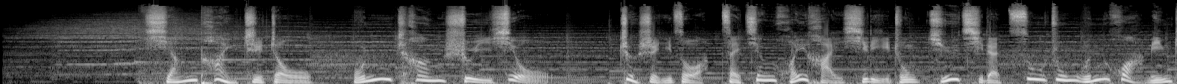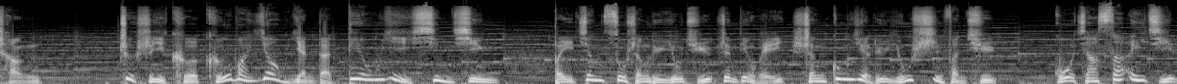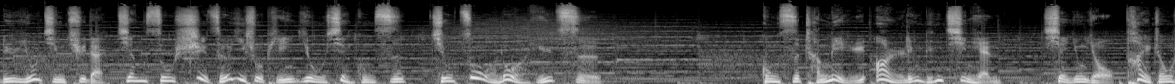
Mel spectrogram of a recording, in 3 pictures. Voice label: 男, 专题; 世泽艺术品

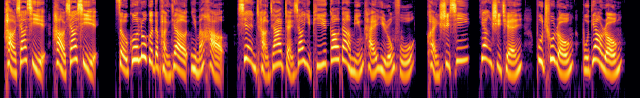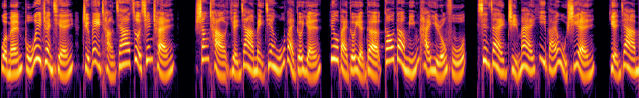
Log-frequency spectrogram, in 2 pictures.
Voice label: 女 年轻甜美, 广告促销 亲切 温柔 促销名牌羽绒服

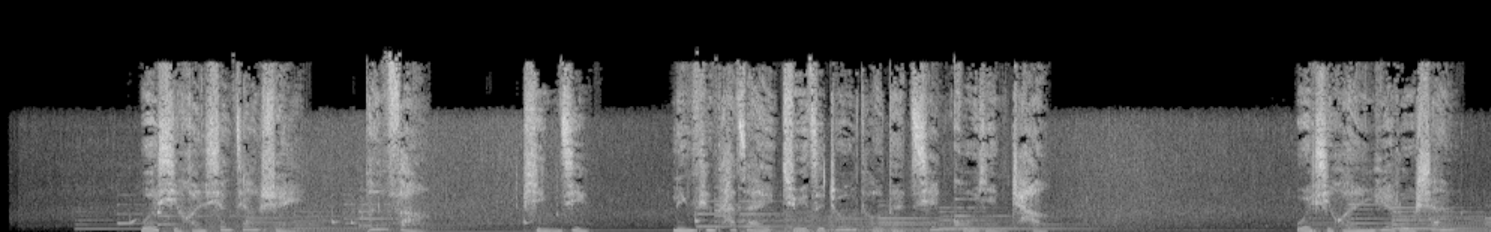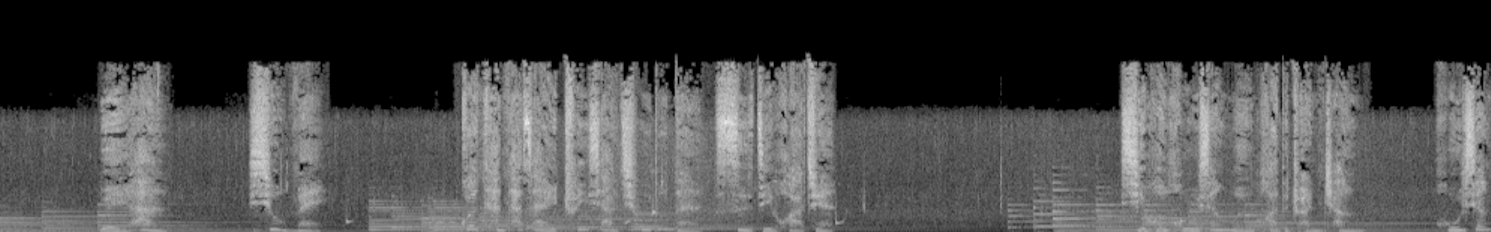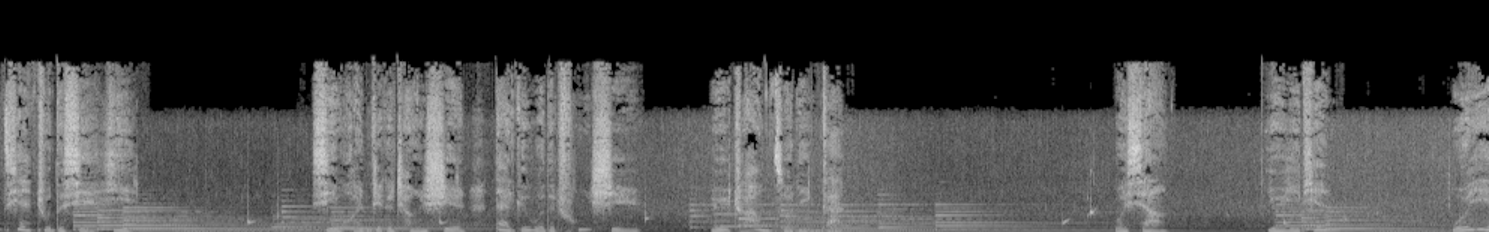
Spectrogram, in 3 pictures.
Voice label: 女, 专题; 长沙风景区录音

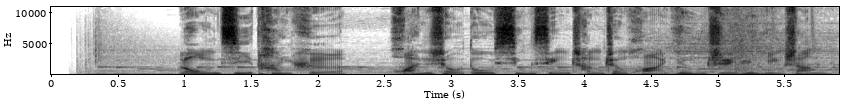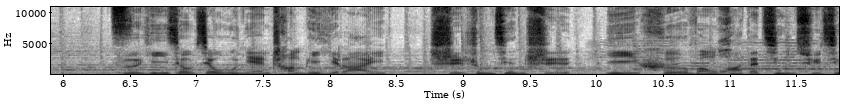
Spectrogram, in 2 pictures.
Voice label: 男 房地产专题 稳重; 万和郡

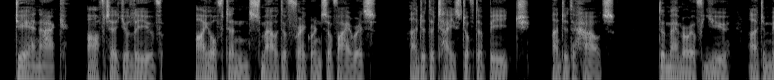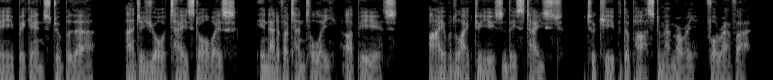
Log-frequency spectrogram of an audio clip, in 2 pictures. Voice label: 英男; 念 致亲爱的

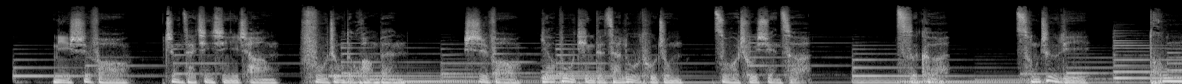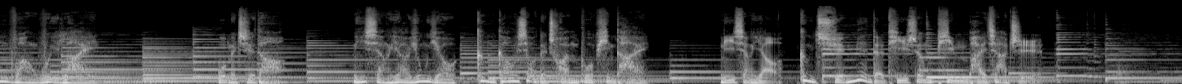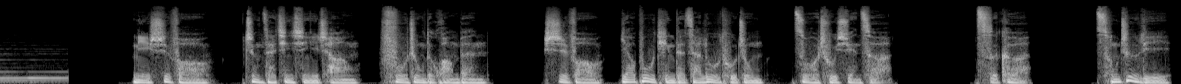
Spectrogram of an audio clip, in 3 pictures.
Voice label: 男 宣传片; 越创新 华视

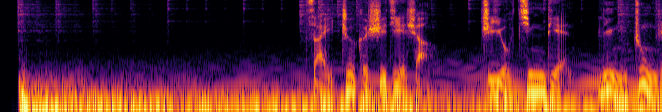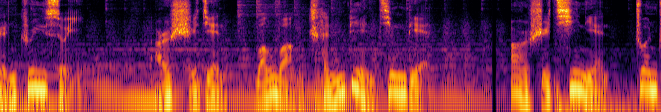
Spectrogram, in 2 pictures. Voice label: 男 大气厚重 家具宣传片; 华盛

